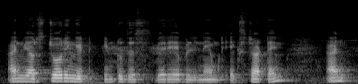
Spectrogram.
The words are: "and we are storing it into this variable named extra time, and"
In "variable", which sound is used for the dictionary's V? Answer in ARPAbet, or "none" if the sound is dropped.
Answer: V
